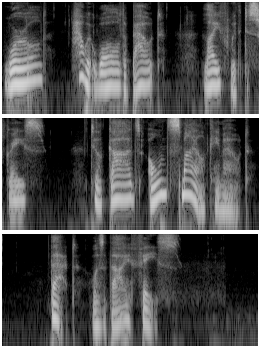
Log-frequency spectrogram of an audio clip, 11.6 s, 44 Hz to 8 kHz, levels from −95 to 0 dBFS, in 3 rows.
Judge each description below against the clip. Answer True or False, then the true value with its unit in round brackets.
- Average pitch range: False (7.0 semitones)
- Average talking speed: False (100 wpm)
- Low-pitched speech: False (160 Hz)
